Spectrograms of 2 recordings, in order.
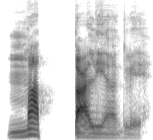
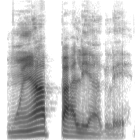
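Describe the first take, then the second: First: The first words are run together and shortened. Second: The first words are said in full. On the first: The speaker calls it right. "It is a short form" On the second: The speaker calls it wrong. "It sounds a little bit not natural"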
